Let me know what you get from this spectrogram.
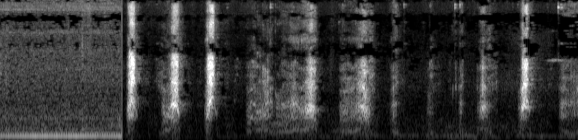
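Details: Dutch Shepherd during a training session: after a burst of rumbling noise, loud single barks come at irregular intervals, some sharp and some broader and huskier.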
